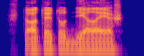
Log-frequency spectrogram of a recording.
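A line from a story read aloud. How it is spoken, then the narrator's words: Growling young man. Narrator (Russian): прорычал юноша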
